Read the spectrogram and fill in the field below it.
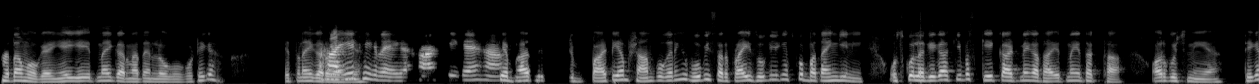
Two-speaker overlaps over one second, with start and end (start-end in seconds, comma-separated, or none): none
